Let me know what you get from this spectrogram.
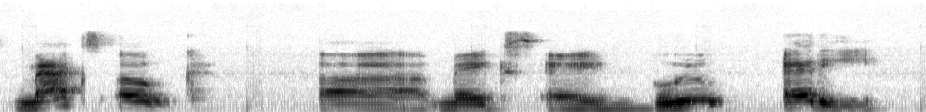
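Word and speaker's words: Bluetti: hit it Max Max Oak uh makes a blue Eddie not Yeti Eddie that's how it's pronounced that's what I've been told um this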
